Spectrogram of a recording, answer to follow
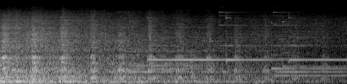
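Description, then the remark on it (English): A train rumbles along the tracks, wheels clacking rhythmically over rail joints at first, then a sustained high metallic whine rises above the steady roar as it rolls past. “And the Niles Film Studio's proximity to train tracks became an insurmountable problem.”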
